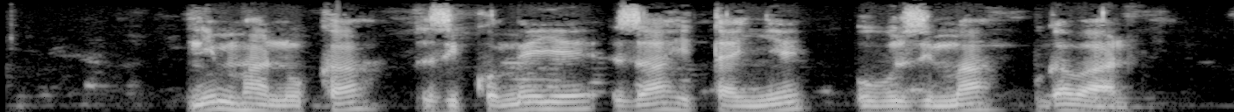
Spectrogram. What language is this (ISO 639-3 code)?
kin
